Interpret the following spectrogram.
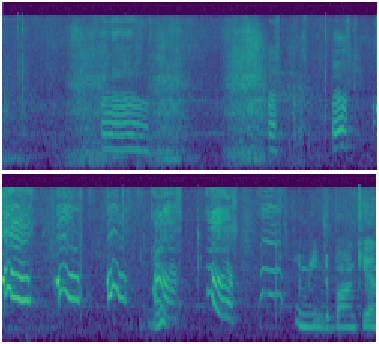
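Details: Blenheim Cavalier King Charles Spaniel puppies aged six weeks, kept in a home puppy pen; a low murmur of voices opens, then high, quavering puppy whimpers come in short bursts over the second half.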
